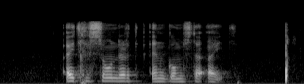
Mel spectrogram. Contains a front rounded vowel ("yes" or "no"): yes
